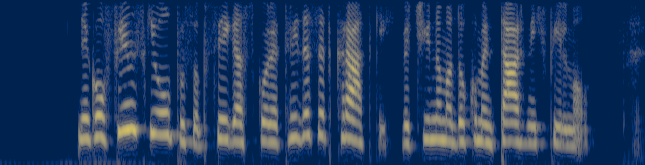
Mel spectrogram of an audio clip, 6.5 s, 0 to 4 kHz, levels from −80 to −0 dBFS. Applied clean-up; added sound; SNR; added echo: neural mask model DeepFilterNet 3.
